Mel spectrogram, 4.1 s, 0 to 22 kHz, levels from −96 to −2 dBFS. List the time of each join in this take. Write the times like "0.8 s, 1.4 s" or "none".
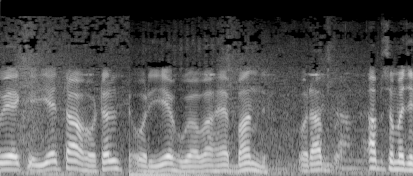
1.3 s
